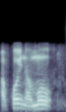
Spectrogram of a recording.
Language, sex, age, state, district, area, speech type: Manipuri, male, 45-60, Manipur, Kangpokpi, urban, conversation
